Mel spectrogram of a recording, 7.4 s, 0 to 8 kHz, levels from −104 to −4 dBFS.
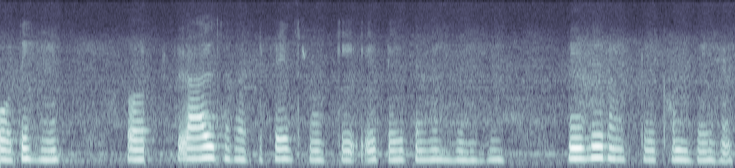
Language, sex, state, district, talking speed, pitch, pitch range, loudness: Hindi, female, Uttar Pradesh, Varanasi, 90 wpm, 165 Hz, 160-180 Hz, -19 LUFS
